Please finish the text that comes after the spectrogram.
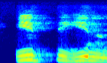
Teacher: நாவின் நுனி மேல்வாய் பல்லின் வேர்பகுதி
